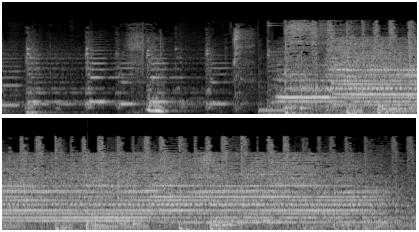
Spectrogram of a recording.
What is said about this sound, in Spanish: Al fin, Llegó el tren que esperaba la señora.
